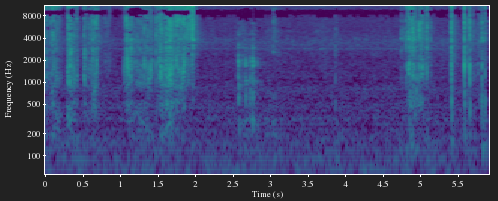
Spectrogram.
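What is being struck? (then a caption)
Small painted wooden block. Long nails scratch and tap the face and thick edges of a small pink painted wooden block box. Quiet, dry scraping bursts alternate with soft, short taps over a low, steady background rumble. A few sharper taps close the clip.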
